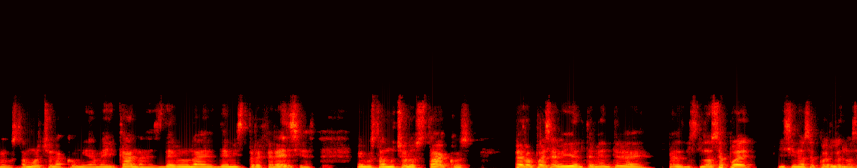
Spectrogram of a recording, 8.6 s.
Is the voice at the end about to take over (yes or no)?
yes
